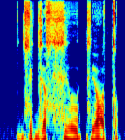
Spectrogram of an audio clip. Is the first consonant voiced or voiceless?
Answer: voiced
